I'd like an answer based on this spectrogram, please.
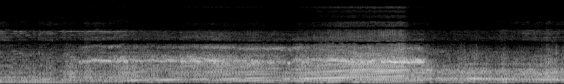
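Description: A car's tyres squeal in a spin while its engine revs climb. The squeal and the revs cut off suddenly about four seconds in.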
